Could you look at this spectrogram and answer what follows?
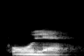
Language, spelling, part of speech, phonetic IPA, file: Russian, пуля, noun, [ˈpulʲə], Ru-пу́ля.ogg
- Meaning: 1. bullet (projectile) 2. cartridge (assembled package of bullet, primer and casing)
